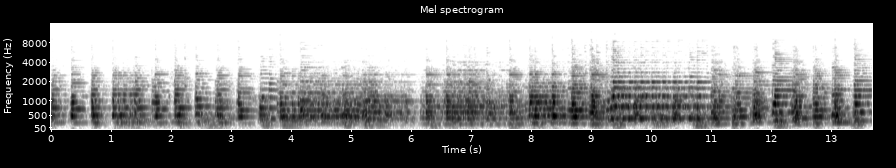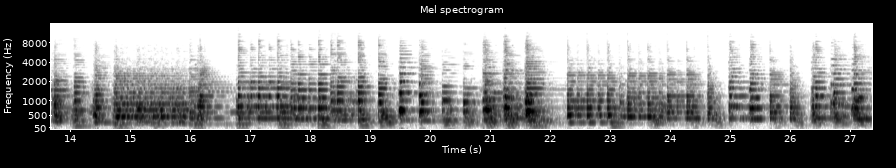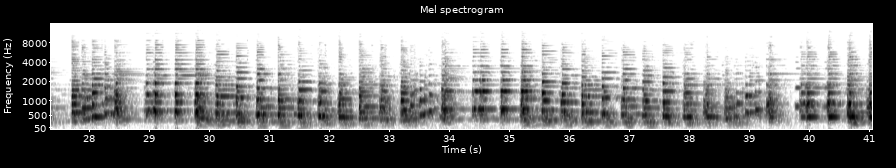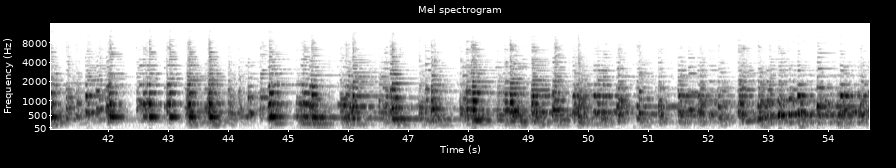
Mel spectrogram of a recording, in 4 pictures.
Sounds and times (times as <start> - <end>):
Orchestra: 0.0 - 54.6.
